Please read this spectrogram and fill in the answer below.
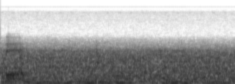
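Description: Steady low rumble and hiss of background noise, even in level throughout.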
